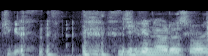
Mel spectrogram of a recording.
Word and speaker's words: Giganotosaurus: They seem to be coming to the Gigantosaurus. How do you say it? – Giganotosaurus? – That's the one, yeah.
